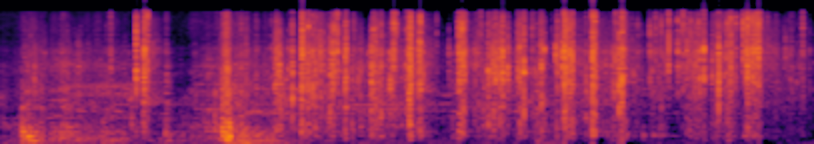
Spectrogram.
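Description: Clear plastic packaging bag crinkling and crackling as the parts inside it are handled, a dense run of sharp crackles.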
